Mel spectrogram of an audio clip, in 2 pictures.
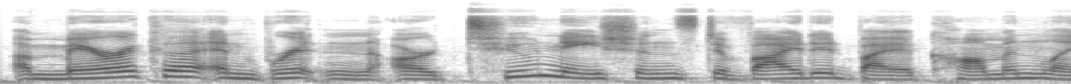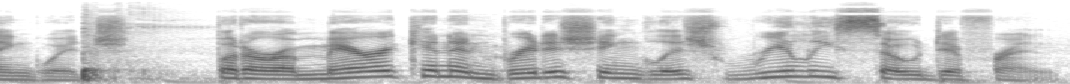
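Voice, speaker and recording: A woman reading a scripted English lesson in a clear, measured teaching voice. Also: lowish voice, animated, background noise.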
